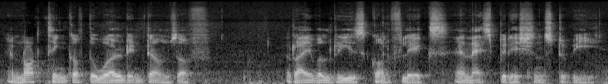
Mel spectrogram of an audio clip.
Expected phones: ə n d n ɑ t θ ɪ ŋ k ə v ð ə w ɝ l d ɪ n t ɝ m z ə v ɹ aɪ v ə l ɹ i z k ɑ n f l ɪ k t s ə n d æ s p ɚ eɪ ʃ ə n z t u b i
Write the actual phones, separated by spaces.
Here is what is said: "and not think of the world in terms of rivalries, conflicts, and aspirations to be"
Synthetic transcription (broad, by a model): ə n d n ɑ t t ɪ ŋ k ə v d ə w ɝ l d ɪ n t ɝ m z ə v ɹ aɪ v ə l ɹ i z k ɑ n f l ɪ k t s ə n d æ s p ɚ eɪ ʃ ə n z t u b i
